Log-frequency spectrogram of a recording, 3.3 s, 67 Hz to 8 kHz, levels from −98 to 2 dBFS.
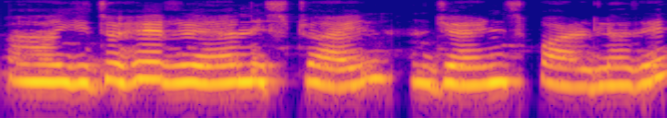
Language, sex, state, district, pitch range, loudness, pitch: Hindi, male, Bihar, Gaya, 275-295 Hz, -14 LUFS, 285 Hz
